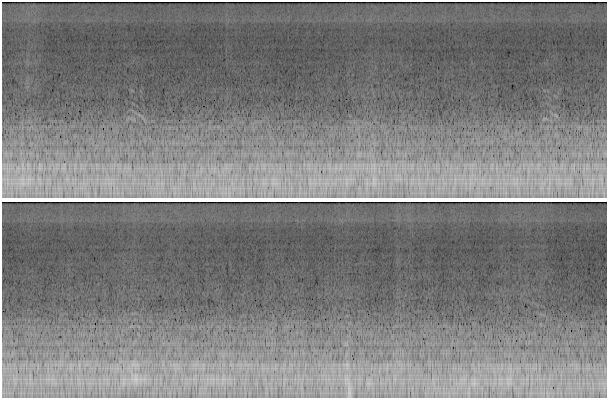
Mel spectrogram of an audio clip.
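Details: Long unbroken drone of buzzing bees, low and even throughout, without distinct individual calls or other sounds.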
